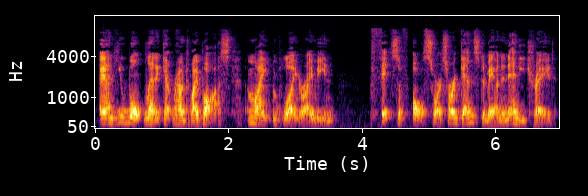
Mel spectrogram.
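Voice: medium pitch, lively intonation, moderate pace, a bit bright, voice pushed up, lightly acted. A reader voicing a flustered working-class young man, gasping, agitated and apologetic, in a storybook. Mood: dazed, anxious.

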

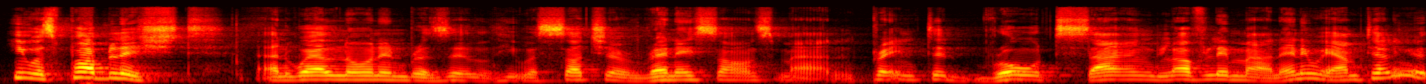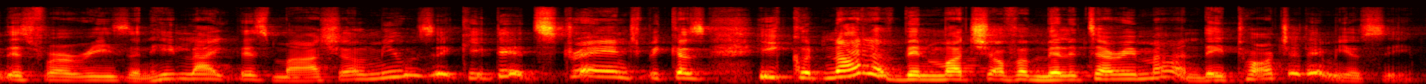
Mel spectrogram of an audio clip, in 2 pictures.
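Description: A man's voice: a little high, very animated, normal speed, few pauses, voice pushed up. A man reading an audiobook, voicing an elderly aunt who teases and gossips with theatrical flair. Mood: reminiscing. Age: older. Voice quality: teasing, theatrical, lapsing into dialect.

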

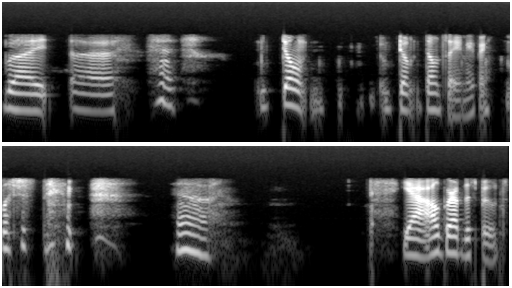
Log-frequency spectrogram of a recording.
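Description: A woman playing an affectionate, playful girlfriend in a casual, conversational ASMR roleplay, with hesitant pauses. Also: on the low side, animated, dry recording. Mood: amused, playful. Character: affectionate, playful girlfriend baking cookies at home. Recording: tinny, phone-like band-limited audio.

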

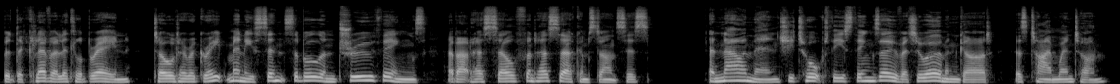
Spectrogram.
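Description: A man's voice: mid-range voice, normal speed. A man reading a children's novel aloud as scripted audiobook narration.

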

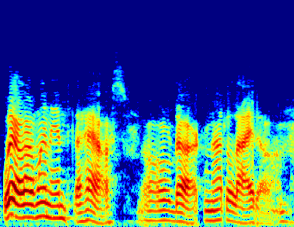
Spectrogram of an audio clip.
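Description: An actress playing a suspicious, bossy, chatty neighbor in a 1950s radio drama, with brusque, folksy, ungrammatical speech. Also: female voice, low voice, expressive, normal speed, vocal fry, heavily acted. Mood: chatty, recounting. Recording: muffled old radio recording.

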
